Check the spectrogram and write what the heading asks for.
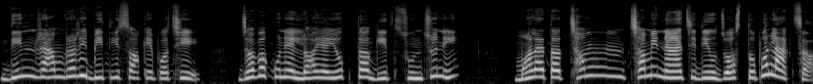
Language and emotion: Nepali, happy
